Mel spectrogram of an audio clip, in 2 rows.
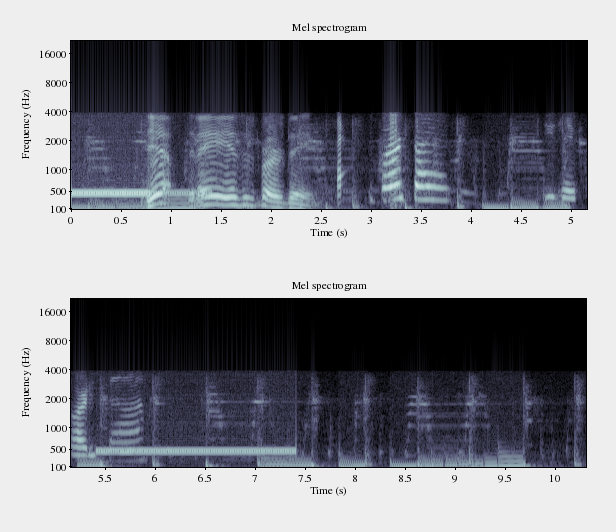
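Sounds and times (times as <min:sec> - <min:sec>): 
telephone ringback tone of an outgoing call on a tinny phone line: 0:00.0 - 0:01.3, 0:05.4 - 0:07.4
speech: 0:00.8 - 0:04.0, 0:04.7 - 0:06.1.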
